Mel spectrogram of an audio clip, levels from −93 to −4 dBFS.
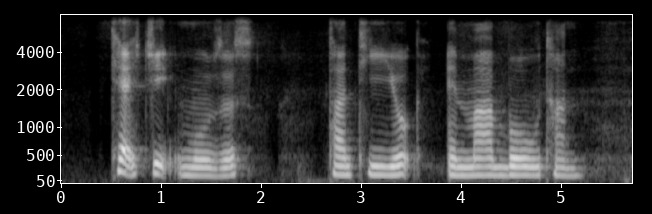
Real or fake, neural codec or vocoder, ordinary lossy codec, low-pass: real; none; Opus, 24 kbps; 7.2 kHz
